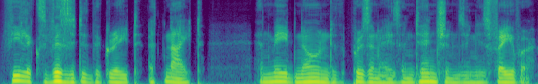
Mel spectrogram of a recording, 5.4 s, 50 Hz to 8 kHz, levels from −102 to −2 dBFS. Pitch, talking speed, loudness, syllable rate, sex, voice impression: 100 Hz, 190 wpm, -20 LUFS, 5.5 syllables/s, male, masculine, middle-aged, weak, slightly muffled, slightly fluent, raspy, calm, slightly mature, wild, strict, modest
